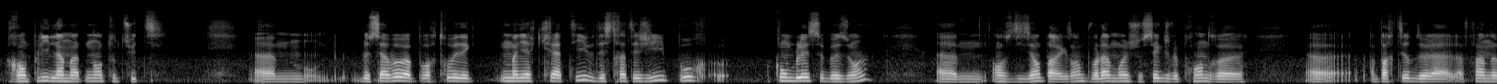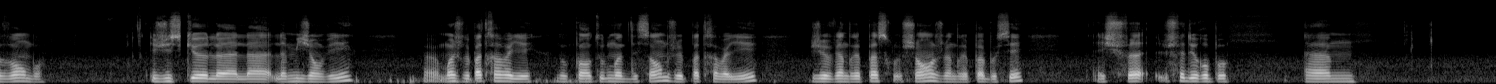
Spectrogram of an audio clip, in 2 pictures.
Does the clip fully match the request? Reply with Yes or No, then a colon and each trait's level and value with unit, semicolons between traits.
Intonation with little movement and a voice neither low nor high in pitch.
Yes: narrow, 2.2 semitones; medium, 145 Hz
